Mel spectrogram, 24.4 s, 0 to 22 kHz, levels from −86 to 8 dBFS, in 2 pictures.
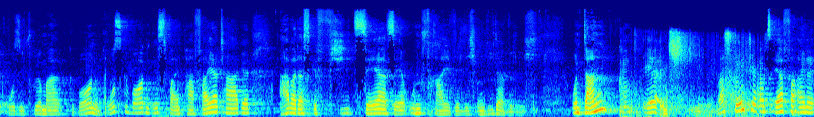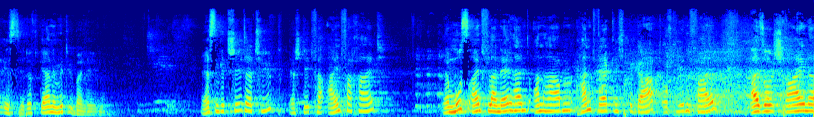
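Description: From 9.31 to 11.58 s a call bitrate drop sets in: the encoder, starved of bits, cuts the top end from 20 kHz to 8 kHz and codes coarsely, so the sound turns muffled and watery, consistent with roughly 6 kbps. Unlike packet loss, nothing drops out.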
